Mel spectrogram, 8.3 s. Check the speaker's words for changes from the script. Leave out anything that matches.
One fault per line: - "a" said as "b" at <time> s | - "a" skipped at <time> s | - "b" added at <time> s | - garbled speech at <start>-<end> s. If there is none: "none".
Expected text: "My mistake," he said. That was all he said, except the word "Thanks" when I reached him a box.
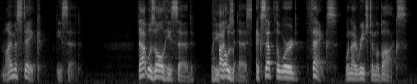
- garbled speech at 4.2-5.1 s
